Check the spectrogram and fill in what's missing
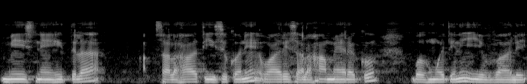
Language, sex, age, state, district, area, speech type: Telugu, male, 45-60, Andhra Pradesh, Kakinada, urban, spontaneous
